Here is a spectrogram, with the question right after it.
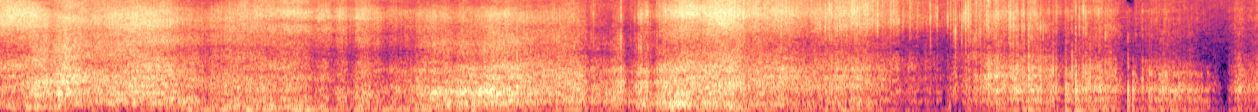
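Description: Long fingernails of one hand scratch roughly across a black foam microphone windscreen. The result is a dense, continuous crackling rasp heavy in the low and middle range, swelling and easing in waves with brief dips near the end.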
